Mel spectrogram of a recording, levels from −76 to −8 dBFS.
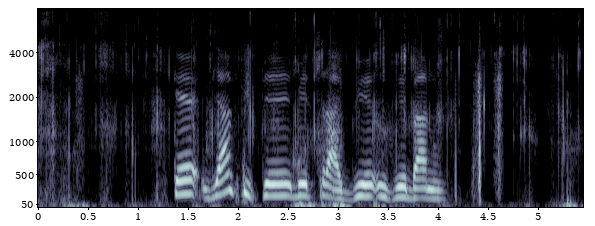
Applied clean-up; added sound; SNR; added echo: none; Chewing, mastication; 14 dB; none.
